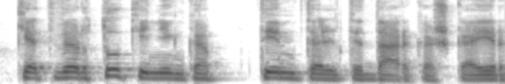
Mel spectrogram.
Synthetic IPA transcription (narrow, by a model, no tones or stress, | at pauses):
kʲɛt̪ʲʋʲɪɾt̪uːkʲɪnʲɪŋkɐt̪ʲɪmʲt̪ʲɛlʲt̪ʲɪd̪ɐrkɐʃkɑːɪɾ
